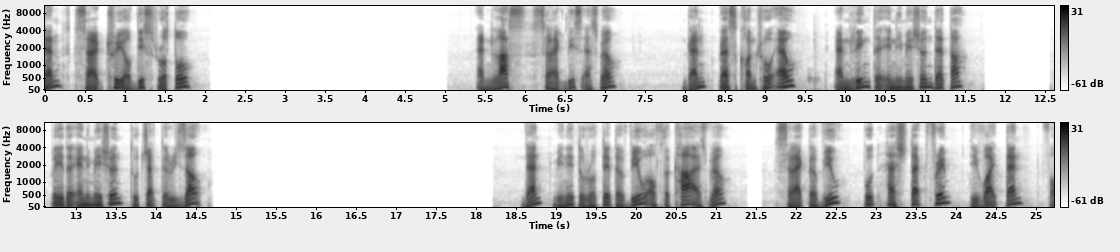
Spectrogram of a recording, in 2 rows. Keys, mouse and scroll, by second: 0.0 shift+drag, 2.0 click, 2.1 shift+middle click, 2.2 shift+middle click, 2.5 middle click, 3.4-3.8 middle drag, 4.6 shift+click, 6.8 shift+click, 8.7 ctrl+l, 12.3-13.1 drag, 13.1 space, 13.9-14.7 drag, 15.2-15.8 drag, 16.2-16.8 drag, 18.7 shift+click, 19.5-19.9 drag, 20.4 shift+drag, 20.9 shift+click, 21.2-21.6 drag, 23.5-25.2 shift+drag.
